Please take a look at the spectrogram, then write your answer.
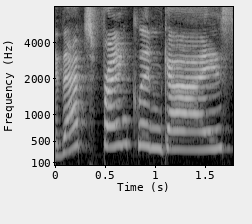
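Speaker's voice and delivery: yelling from a distance. In a played-out scene, calling to the guys from the back, yelling from the back. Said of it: "I'm going to yell out from the back".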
